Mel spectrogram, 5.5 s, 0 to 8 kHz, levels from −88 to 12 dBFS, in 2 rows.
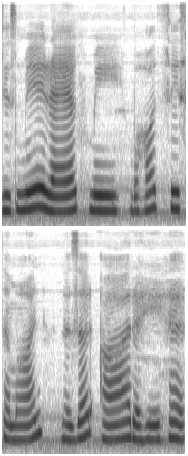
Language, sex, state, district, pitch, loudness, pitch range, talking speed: Hindi, female, Chhattisgarh, Raipur, 210 Hz, -15 LUFS, 195-225 Hz, 110 wpm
